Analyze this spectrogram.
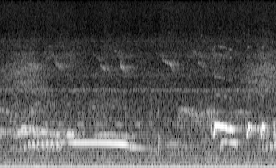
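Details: Zebra doves overlap: a long steady lower coo fades away, then a bright quick series of short clipped notes begins near the end.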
